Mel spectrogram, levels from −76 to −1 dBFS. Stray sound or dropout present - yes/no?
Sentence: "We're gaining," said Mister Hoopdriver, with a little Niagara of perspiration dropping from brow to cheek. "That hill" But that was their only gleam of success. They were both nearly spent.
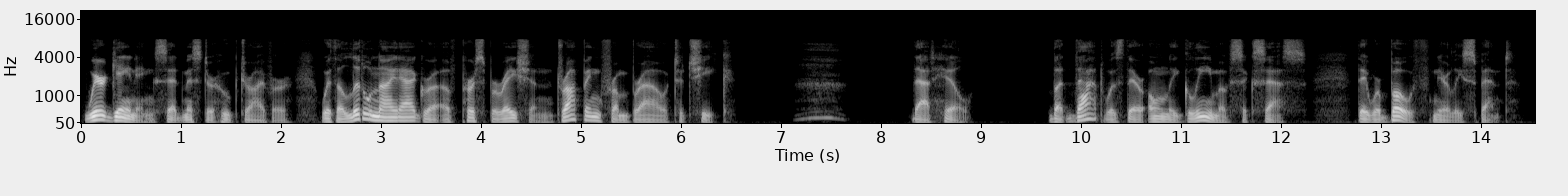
yes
